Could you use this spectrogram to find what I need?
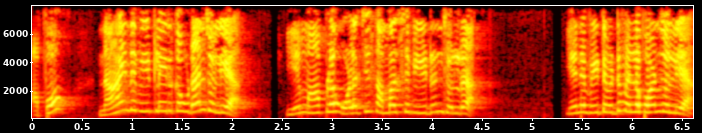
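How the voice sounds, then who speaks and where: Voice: very high-pitched, quick pace, pushed and bright. A performer voicing a weepy, self-pitying elderly mother-in-law in a cartoon, speaking with a Kanyakumari Tamil accent in a wailing, martyred way. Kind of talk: cartoon voice acting.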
